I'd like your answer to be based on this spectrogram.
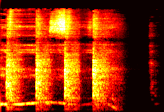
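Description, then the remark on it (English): Four loud, evenly spaced knocks on a door, each with a short ringing decay, followed by a brief pause and a faint, softer tap. “I guess I'll answer the door.”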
